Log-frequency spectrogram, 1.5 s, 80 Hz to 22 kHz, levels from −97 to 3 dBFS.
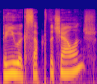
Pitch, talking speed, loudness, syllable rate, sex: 180 Hz, 205 wpm, -18 LUFS, 5.8 syllables/s, male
